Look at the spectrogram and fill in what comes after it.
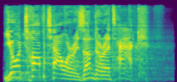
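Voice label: announcer tower attack your top; Dota 2; Mk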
